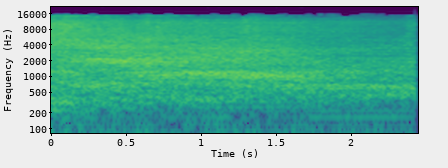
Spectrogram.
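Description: A monster's long, loud roar from an anime tailed beast, held steady and easing slightly near the end.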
